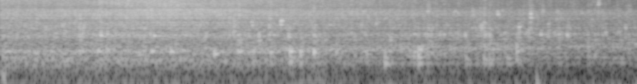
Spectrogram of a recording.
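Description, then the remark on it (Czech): Water pours steadily into a pot of hot, freshly fried light roux made with flour and butter. About one and a half litres of water is added while making soup, giving a continuous rushing, sizzling splash that lasts a few seconds without a break. No one speaks. “Hotovou líšku zalijí litr a půl vody.”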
